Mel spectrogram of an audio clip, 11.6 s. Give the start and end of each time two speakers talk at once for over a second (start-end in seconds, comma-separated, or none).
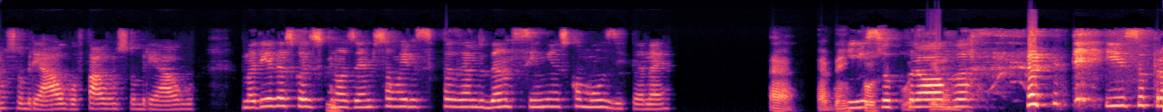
8.4-9.7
